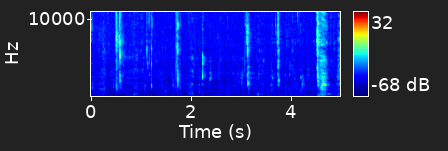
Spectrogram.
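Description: Faint close-miked eating sounds: soft chewing and scattered mouth clicks, with a brief louder burst of noise near the end.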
